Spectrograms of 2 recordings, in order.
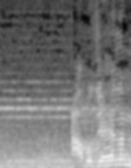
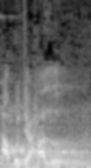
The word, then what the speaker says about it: আবু জাহাল: আবু জেহেলের নাম ছিল আবুল হাকাম, বুদ্ধির বাপ। ইসলাম যখন হয়ে গেল, রাসূলুল্লাহ তার নাম দিলেন আবু জাহাল। আবু জাহাল, আমরা বলি আবু জেহেল, উচ্চারণে ভুল।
